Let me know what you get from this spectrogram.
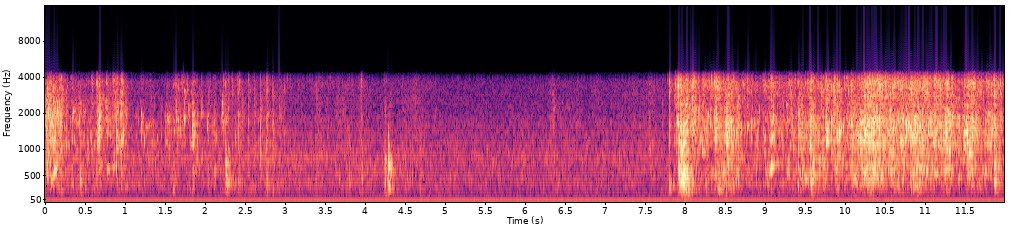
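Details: Water sloshes and splashes in a dog's pool on a hot summer day, quiet in the middle and then bursting into heavy splashing after eight seconds, with no barking.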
